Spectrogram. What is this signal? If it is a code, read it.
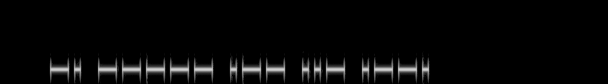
Morse code, heard as a keyed tone, about 20 wpm, 700 Hz. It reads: N0WUP
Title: USA Call Signs - 5 Characters - Repeated 2x - 20wpm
